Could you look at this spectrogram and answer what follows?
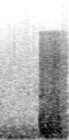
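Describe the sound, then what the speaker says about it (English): A deep thunder rumble rolls in and swells suddenly halfway through, loud and close, during a storm outdoors by a swimming area, with no talk. "Can you guys hear the thunder?"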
